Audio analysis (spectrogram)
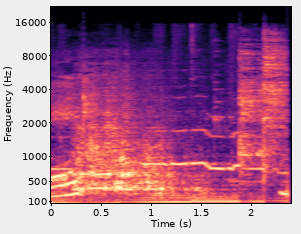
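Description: Whole spices stirred in a metal pot while cooking khichuri, a ladle scraping and clinking against the pan in steady close strokes, with a continuous hum underneath.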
